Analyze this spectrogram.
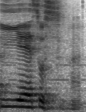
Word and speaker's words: Iesus: Maka mereka menyebut Yesus itu adalah Iesus. I Yesus gitu kan ya. Nah, I E S U S. I Yesus ya. dalam dalam penyebutan foname mereka, lidah mereka jadinya Yesus.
